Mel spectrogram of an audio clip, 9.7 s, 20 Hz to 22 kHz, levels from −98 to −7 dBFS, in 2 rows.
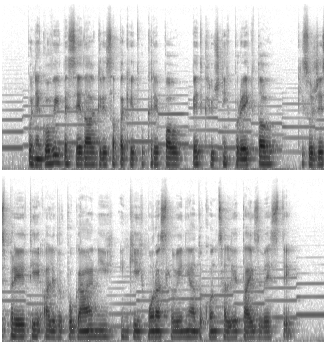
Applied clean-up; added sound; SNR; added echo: none; Wind instrument, woodwind instrument; 18 dB; none.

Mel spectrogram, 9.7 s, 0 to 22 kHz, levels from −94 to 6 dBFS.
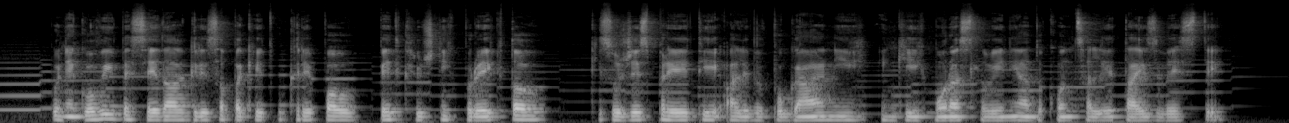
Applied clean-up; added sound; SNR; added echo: neural mask model RNNoise.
